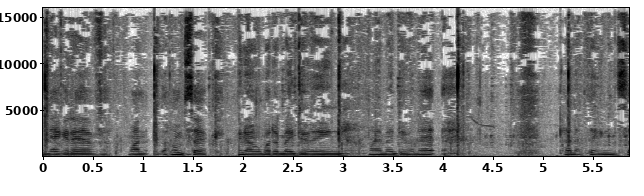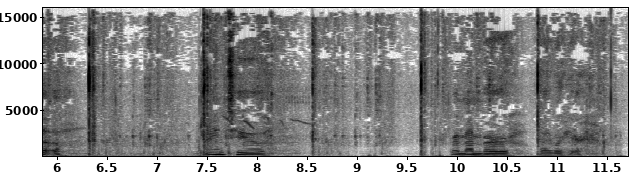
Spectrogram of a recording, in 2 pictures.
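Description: A woman at a fairly slow pace, monotone and flat in intonation, with long, frequent pauses, a dry sound with no echo, and noticeable background noise. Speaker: pilgrim vlogger. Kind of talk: casual vlog chat. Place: open country. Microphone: phone near.

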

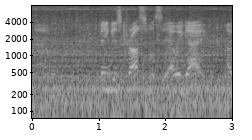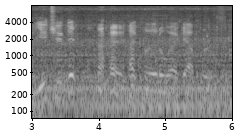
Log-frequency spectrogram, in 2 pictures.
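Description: Loud background noise sits behind a man speaking at a moderate pace, the sound dry with no echo. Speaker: family sailing vlogger. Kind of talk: casual vlog chat. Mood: cheerful, excited. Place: boat. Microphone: phone near.

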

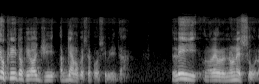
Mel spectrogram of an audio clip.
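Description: Against a quiet background, a man talks at a moderate pace. His fairly high voice carries lively intonation. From southern Italy, Bari province (Puglia); Puglia, Italy. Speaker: honorary ambassador; conference guest. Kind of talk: conference speech. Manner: impassioned. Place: hall. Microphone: podium.

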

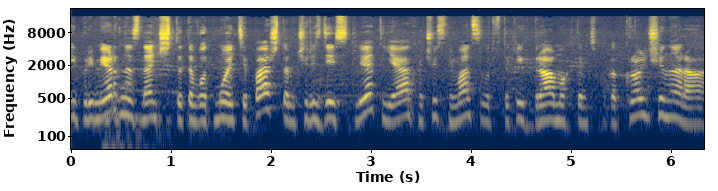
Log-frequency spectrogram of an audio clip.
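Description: A woman at a fairly quick pace, ordinary pitch variation, and light background noise. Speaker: actress and blogger; actress, blogger. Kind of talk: casual interview. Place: cafe. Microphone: studio mic.

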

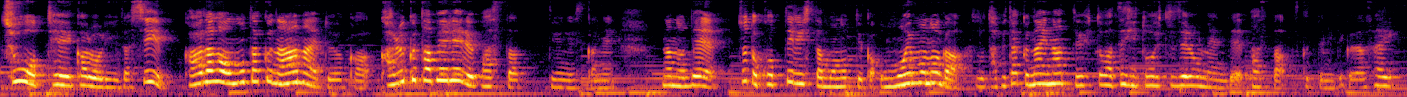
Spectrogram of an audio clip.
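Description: At a fairly quick pace, a woman talks with a high pitch and big swings in loudness. Room echo is audible, and faint music plays behind her. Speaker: diet recipe vlogger. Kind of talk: casual vlog chat. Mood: relaxed, cheerful. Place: home room.

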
